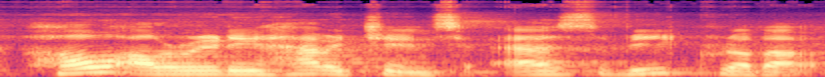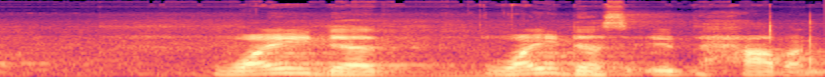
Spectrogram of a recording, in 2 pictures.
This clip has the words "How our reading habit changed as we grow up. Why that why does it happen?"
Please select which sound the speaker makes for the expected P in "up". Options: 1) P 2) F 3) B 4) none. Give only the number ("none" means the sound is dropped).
3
